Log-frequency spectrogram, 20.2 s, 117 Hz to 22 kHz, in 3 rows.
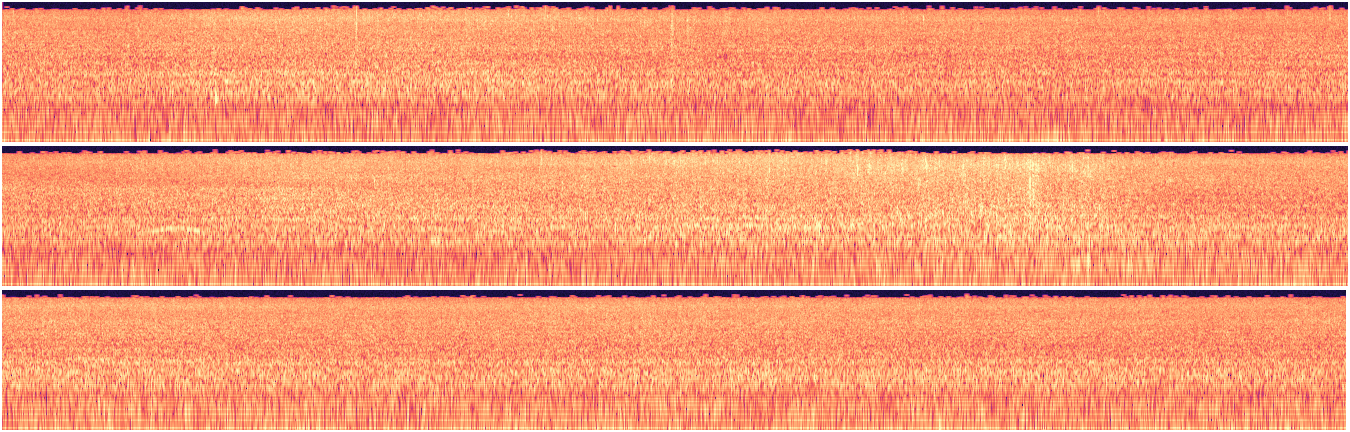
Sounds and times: Sea 0.0 - 20.1

